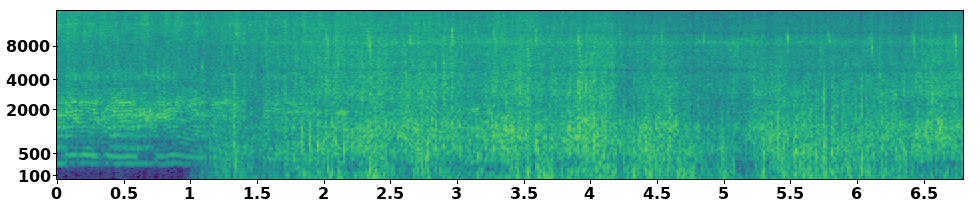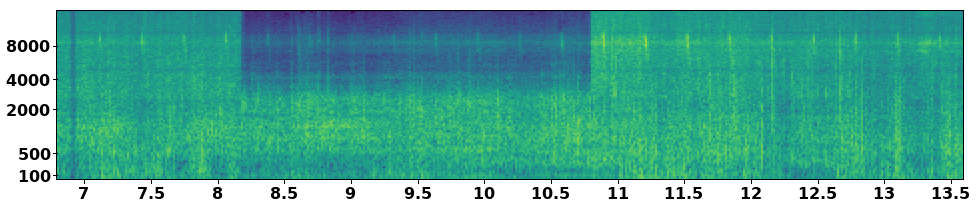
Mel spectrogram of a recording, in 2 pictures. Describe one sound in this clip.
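A helicopter's rotor thumps loudly close by.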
